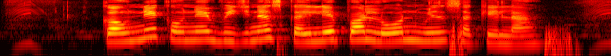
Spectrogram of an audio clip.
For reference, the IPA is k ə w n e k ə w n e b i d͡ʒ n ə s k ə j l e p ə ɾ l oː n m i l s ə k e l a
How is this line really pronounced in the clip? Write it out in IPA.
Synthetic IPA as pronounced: k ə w n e k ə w n e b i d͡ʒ n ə s k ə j l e p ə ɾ l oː n m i l s ə k e l a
